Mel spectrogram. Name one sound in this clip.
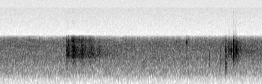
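Billiard balls clack together as they are gathered and racked.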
